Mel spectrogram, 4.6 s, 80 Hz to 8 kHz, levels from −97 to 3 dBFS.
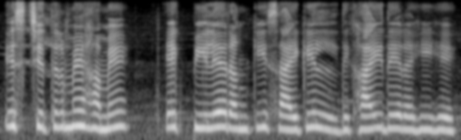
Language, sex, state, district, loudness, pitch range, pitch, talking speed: Hindi, female, Madhya Pradesh, Bhopal, -17 LUFS, 240-275 Hz, 255 Hz, 170 wpm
